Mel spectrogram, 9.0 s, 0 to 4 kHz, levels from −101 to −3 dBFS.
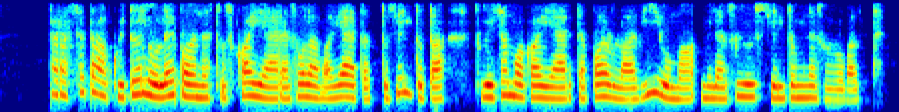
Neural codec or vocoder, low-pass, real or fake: none; 3.6 kHz; real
